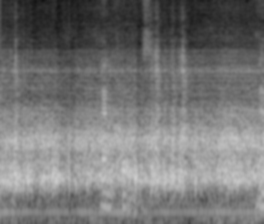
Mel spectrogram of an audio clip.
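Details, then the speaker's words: Doppler auscultation of a woman's temporomandibular joint during wide jaw opening, past the quiet first-quarter-inch rotation into translation: steady Doppler hiss with faint scattered grating bursts, TMJ crepitus. "translation is the rest of the opening past a quarter inch and if you listen you will hear crepitus or increased noise beyond the background noise"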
